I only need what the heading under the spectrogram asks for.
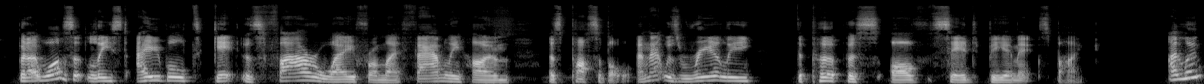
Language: English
